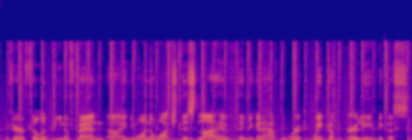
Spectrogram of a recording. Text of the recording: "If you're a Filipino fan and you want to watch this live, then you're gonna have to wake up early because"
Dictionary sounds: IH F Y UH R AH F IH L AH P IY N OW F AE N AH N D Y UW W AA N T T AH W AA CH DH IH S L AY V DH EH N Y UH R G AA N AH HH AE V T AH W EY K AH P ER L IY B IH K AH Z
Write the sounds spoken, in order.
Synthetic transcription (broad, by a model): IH F Y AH R AH F IH L AH P IY N OW F AE N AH N Y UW W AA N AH W AA CH DH IH S L AY V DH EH N Y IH G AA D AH HH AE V T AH W EY K AH P ER L IY B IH K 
